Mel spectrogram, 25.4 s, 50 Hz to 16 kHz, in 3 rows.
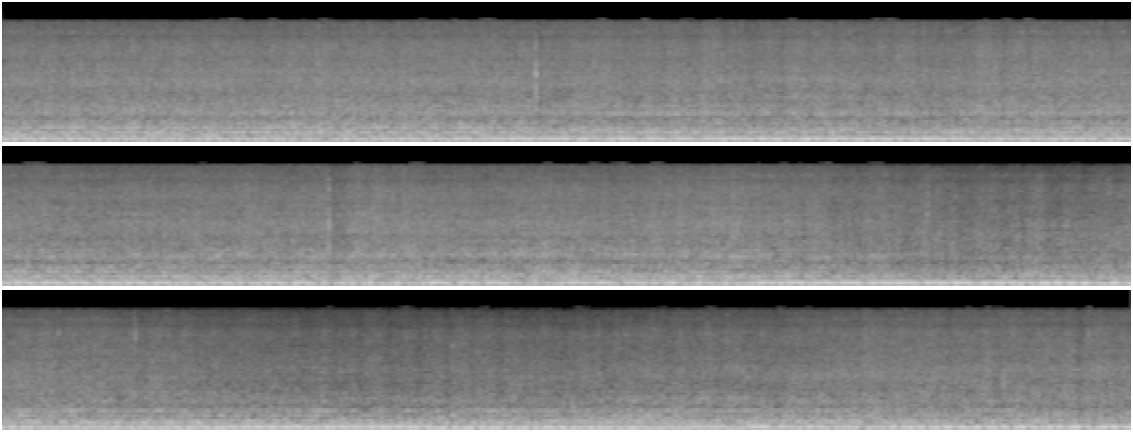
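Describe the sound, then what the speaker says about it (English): A 1973 Dodge Challenger engine running at a steady idle, a continuous low rumbling drone with no talk over it, holding even throughout. "Right here is my Dodge Challenger made in 73."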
